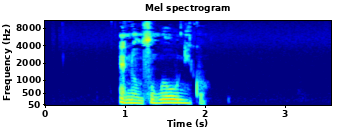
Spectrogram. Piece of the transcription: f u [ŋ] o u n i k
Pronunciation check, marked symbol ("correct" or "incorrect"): correct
